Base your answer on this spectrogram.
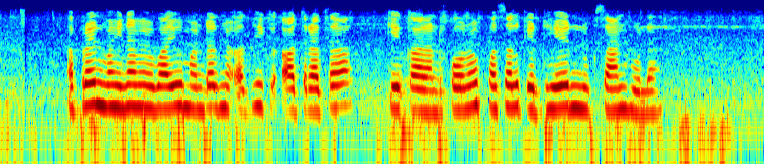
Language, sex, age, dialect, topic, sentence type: Bhojpuri, female, 18-24, Northern, agriculture, question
